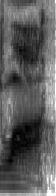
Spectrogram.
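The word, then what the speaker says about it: לא: even get that right the original pronunciation must have been law it couldn't have been low probably the masterates who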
